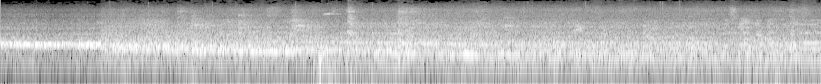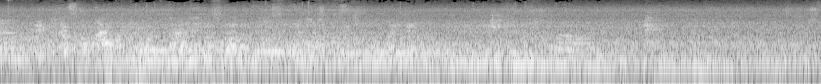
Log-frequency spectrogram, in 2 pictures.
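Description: A train's motor whines, falling slowly in pitch as the train slows down.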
